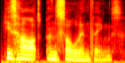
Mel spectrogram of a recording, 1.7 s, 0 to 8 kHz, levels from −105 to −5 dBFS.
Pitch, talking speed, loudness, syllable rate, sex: 130 Hz, 215 wpm, -17 LUFS, 4.1 syllables/s, male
